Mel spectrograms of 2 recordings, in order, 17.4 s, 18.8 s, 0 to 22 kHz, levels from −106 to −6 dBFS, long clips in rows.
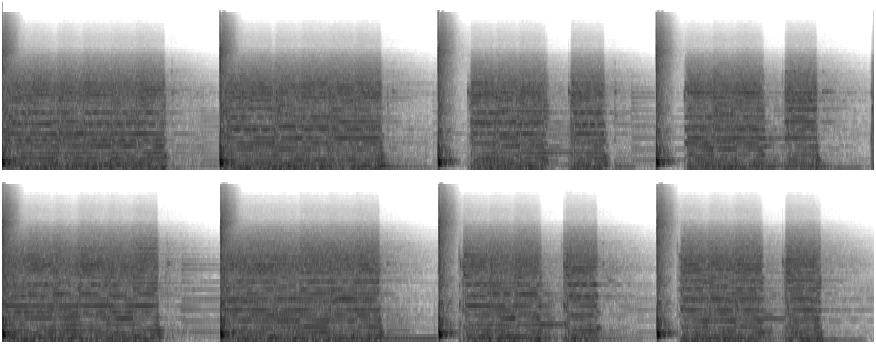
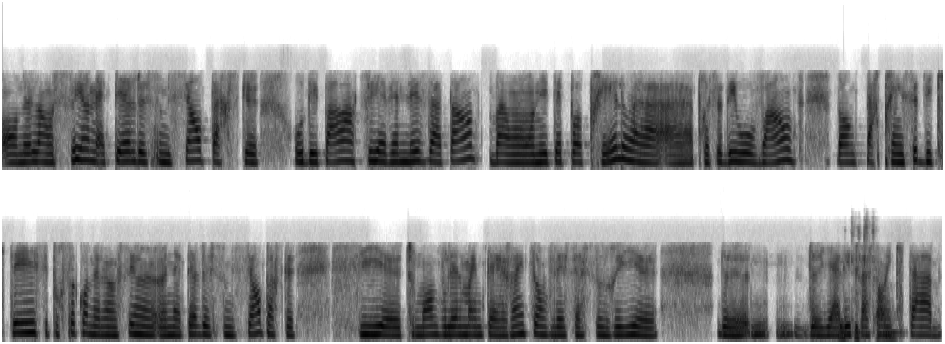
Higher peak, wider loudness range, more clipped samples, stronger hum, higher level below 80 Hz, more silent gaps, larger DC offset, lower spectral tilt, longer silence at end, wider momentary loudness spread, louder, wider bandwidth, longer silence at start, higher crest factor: about the same, -2 dBFS vs -2 dBFS; about the same, 2 LU vs 2 LU; neither; neither; first, -40 dBFS vs -54 dBFS; neither; neither; second, -4.5 dB/octave vs -8.5 dB/octave; about the same, 0.1 s vs 0 s; first, 11 LU vs 7 LU; second, -25 LUFS vs -15 LUFS; first, 16 kHz vs 6.4 kHz; about the same, 0 s vs 0 s; first, 24 dB vs 12 dB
